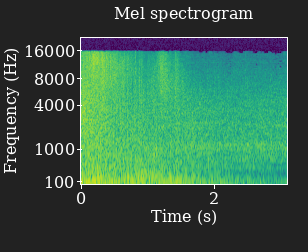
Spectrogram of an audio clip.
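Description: Pyrotechnic flame jets roar with a deep whoosh.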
